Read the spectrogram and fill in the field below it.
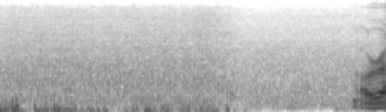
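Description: Rushing water of the North Fork of the Feather River along the Pacific Crest Trail, a steady broadband wash that is loudest at first, eases off midway, then gives way to a voice at the end.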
